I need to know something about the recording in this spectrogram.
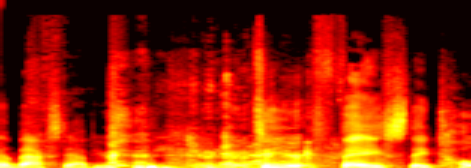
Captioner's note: laughter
